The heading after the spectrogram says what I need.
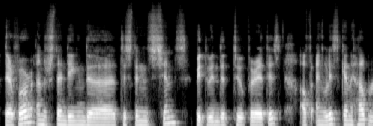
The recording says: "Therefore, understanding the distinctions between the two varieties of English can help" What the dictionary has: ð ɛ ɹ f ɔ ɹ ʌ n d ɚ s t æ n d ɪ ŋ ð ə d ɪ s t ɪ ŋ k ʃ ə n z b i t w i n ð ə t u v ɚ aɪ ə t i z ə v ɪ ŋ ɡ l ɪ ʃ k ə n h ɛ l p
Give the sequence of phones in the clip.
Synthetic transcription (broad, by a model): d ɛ ɹ f ɔ ɹ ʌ n d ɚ s t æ n d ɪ ŋ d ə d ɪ s t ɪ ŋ ʃ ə n s b i t w i n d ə t u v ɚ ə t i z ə f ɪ ŋ ɡ l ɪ s k ə n h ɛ l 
